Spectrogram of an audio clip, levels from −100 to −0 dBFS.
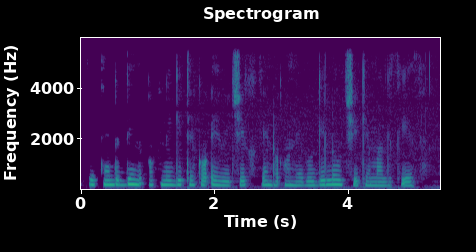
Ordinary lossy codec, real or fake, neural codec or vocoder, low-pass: none; real; none; 5.4 kHz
